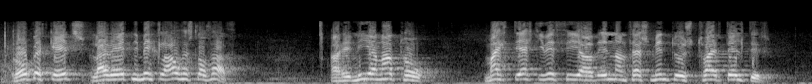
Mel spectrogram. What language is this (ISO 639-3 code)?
isl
